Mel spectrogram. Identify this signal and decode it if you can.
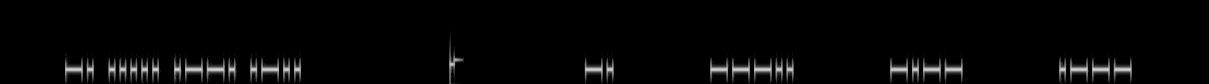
Morse code, heard as a keyed tone, about 22 wpm, spaced as for 11 wpm, 700 Hz. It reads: N5PL N8YJ
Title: USA Call Signs - 4 Characters - 6x Character Spacing - 22wpm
